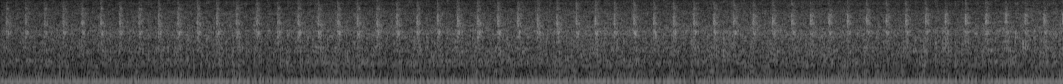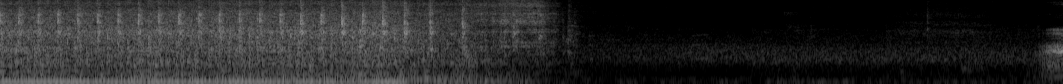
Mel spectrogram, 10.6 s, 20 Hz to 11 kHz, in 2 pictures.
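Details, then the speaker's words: 1968 Ford F100 V8, warmed up after sitting 17 years, carburetor idle set high: a fast, steady ticking about four per second over a rough idle until shutdown. Valvetrain is suspected and valve adjustment attempted. "i don't know if you can hear that ticking but i hope it's under that valve cover right there about to figure it"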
